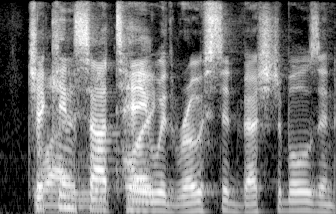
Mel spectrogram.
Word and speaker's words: sate: sate, S-A-T-E, but I think it's pronounced satay, not saute.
